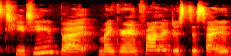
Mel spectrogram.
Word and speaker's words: Titi: Yeah, so it's Titi, but my grandfather just decided that he felt like being different. And so I was pronouncing it for about 28, 29 years, and then my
